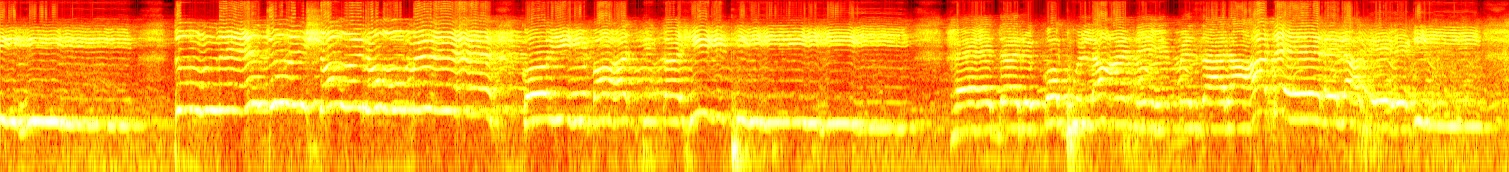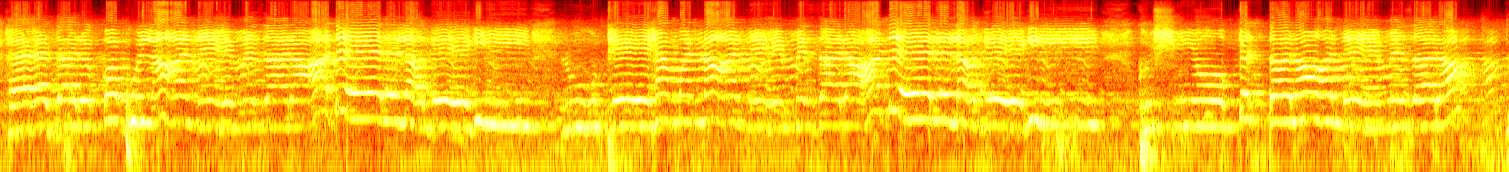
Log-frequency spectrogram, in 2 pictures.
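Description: A schoolgirl singing an Urdu ghazal solo into a microphone, in long held notes with wavering ornaments.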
